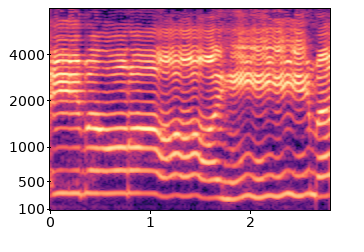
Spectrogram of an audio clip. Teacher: را اور ہا کھڑی زبر اور کھڑی زیر کی وجہ سے ایک ایک الف کے برابر کھینچ کر پڑھے جائیں گے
